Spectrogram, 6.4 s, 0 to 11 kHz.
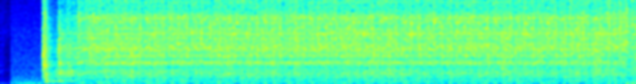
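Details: Briggs & Stratton 24HP V-twin lawnmower engine after full carburetor cleaning for a surging problem: brief clack as it catches, then steady, even run with no hunting or surging.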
